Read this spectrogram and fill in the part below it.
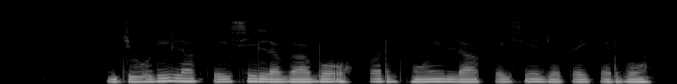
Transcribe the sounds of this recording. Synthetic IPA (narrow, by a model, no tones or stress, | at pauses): d͡ʒoːɽilaːkəiseləɡaːboʊkəɾbʱuːilaːkəised͡ʒoːt̪əikəɾboː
